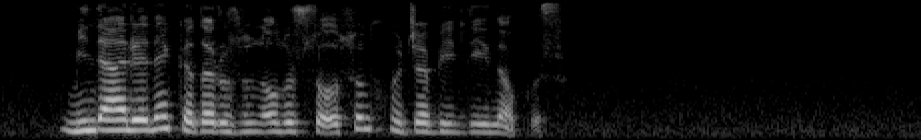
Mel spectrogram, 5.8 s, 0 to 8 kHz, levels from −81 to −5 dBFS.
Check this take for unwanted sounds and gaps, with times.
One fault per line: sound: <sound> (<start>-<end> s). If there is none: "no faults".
no faults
